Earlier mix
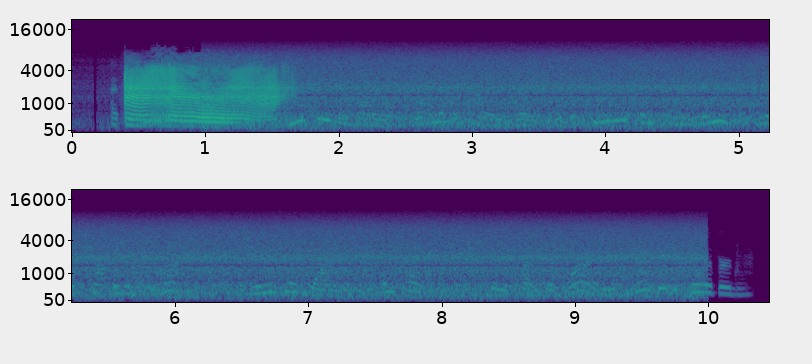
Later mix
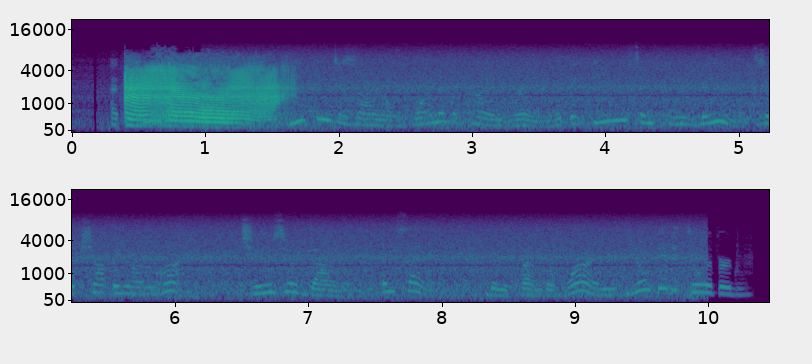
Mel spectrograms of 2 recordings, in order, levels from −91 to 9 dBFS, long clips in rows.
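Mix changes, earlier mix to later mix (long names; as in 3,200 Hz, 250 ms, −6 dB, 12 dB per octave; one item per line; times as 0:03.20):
speech: remove high-frequency loss of the air 190 metres
second sound −5.0 dB
master: add parametric band 640 Hz +6 dB 0.31 octaves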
